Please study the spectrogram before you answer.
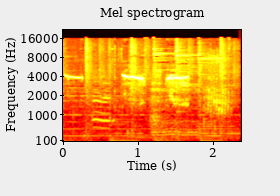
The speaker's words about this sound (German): Unser Tier macht ein seltsames Geräusch, das man Wiehern nennt.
